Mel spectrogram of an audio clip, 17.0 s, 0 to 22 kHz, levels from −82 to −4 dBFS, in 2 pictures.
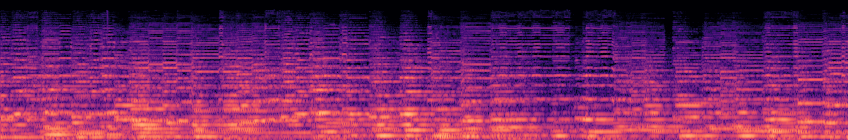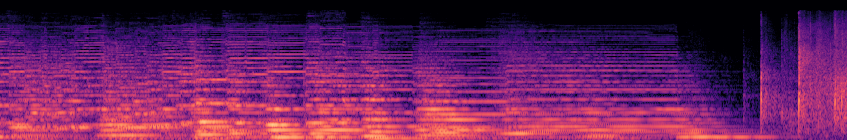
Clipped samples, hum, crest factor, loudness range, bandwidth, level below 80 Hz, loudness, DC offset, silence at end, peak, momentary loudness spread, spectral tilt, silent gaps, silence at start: under 0.1%; none; 18 dB; 4 LU; 16.5 kHz; -40 dBFS; -23 LUFS; under 0.1%; 0 s; -6 dBFS; 8 LU; -5.5 dB/octave; none; 0 s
